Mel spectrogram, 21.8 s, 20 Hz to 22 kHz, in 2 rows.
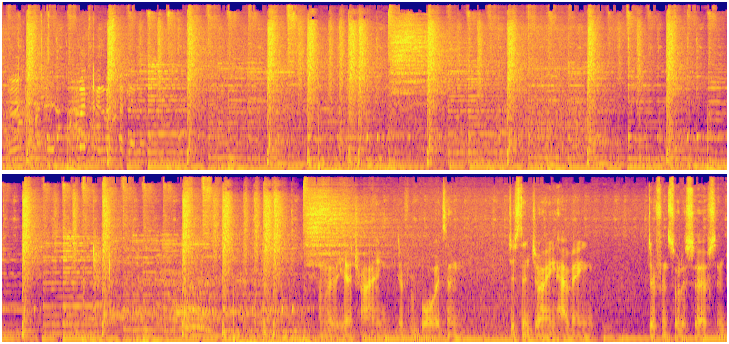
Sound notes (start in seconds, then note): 3.0 waves rolling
